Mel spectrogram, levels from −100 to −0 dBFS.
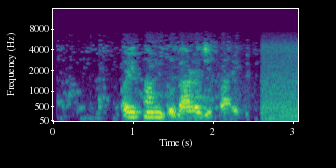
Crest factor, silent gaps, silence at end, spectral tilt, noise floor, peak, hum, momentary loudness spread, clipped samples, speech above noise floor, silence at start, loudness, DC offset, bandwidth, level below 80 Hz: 16 dB; none; 0 s; -10.5 dB/octave; -50 dBFS; -2 dBFS; none; 17 LU; under 0.1%; 36 dB; 0.55 s; -15 LUFS; under 0.1%; 5.4 kHz; -54 dBFS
